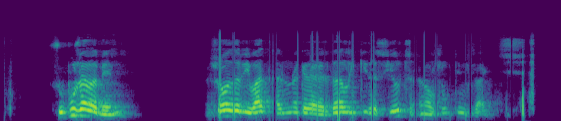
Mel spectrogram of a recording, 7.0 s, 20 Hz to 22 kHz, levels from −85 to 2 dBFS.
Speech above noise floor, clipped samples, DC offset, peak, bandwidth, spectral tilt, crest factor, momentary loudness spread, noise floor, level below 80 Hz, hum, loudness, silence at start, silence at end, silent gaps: over 73 dB; under 0.1%; under 0.1%; -2 dBFS; 7.2 kHz; -7 dB/octave; 16 dB; 16 LU; under -90 dBFS; -56 dBFS; none; -17 LUFS; 0.7 s; 0.35 s; 1.78-2.55 s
